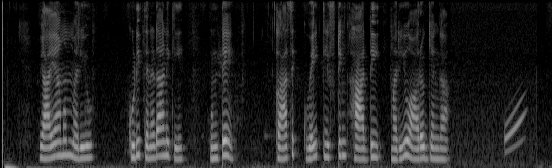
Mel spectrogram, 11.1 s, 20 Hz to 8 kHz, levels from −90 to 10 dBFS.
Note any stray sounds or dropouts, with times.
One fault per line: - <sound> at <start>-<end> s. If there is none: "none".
- chirp at 10.1-10.6 s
